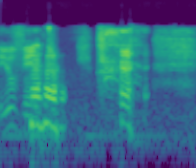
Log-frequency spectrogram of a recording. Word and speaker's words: Juventus: Eu tenho que falar Juventus porque o Cleiton gosta da pronúncia correta, Juventus.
